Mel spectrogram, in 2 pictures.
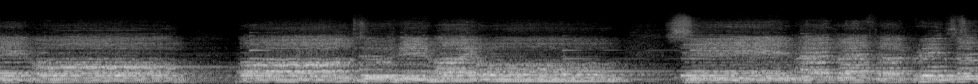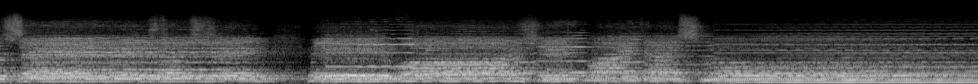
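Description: Choir singing a hymn-like piece in phrases of a few seconds, with short breaks between phrases; near the end it settles into a held chord.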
